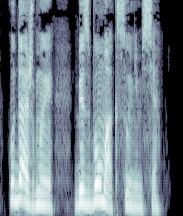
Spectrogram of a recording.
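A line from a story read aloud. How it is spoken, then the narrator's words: Sudden sharp chuckle. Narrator (Russian): Лю неожиданно резко хохотнул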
